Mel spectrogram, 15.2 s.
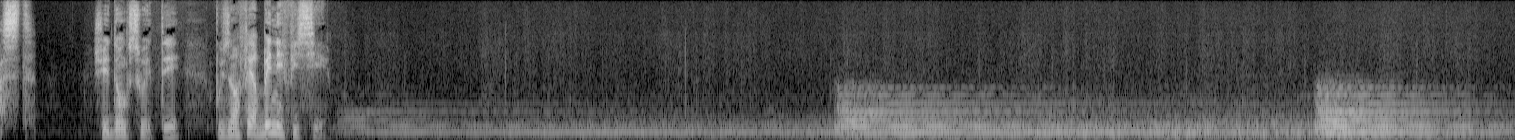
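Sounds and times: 
speech: 0:01.0 - 0:03.4
bell striking midnight: 0:03.4 - 0:15.1.

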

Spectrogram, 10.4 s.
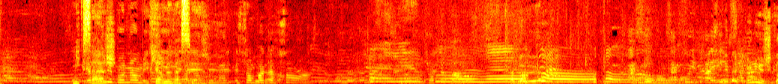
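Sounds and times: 
child crying: 0:00.0 - 0:01.5, 0:04.5 - 0:09.1
speech: 0:01.0 - 0:10.3.

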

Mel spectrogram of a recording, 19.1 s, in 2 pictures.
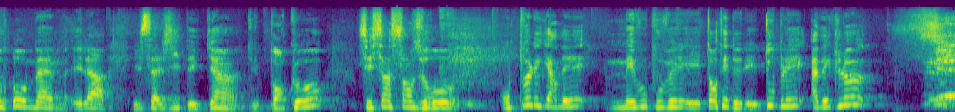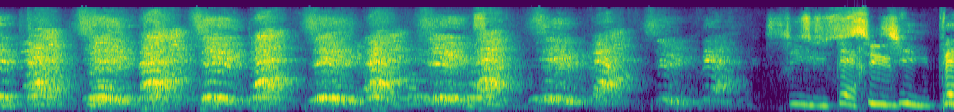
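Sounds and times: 
speech: 0:00.0 - 0:10.8, 0:18.0 - 0:19.0
group of children cheering and chanting: 0:09.2 - 0:17.1.

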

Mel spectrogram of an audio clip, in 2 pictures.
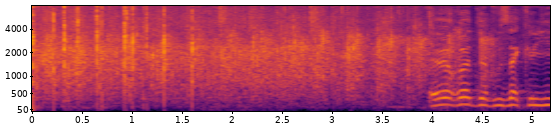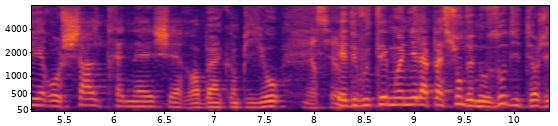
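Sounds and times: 
audience applause: 0:00.0 - 0:04.8
speech: 0:04.0 - 0:10.3.

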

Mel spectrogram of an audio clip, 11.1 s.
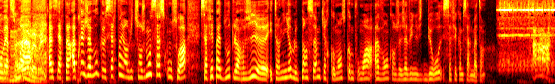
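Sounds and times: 
speech: 0:00.1 - 0:10.1
alarm clock ringing: 0:10.0 - 0:11.0.

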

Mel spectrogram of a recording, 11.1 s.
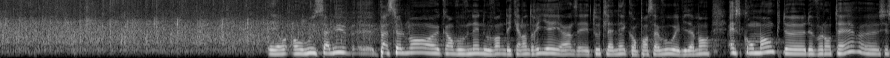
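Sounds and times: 
audience applause: 0:00.0 - 0:05.8
speech: 0:03.4 - 0:11.1.

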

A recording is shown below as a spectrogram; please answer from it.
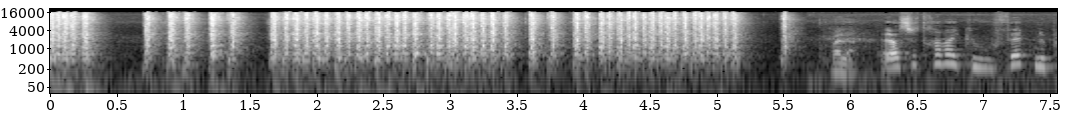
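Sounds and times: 
keys struck on an antique typesetting keyboard: 0:00.0 - 0:05.3
speech: 0:05.8 - 0:07.5.

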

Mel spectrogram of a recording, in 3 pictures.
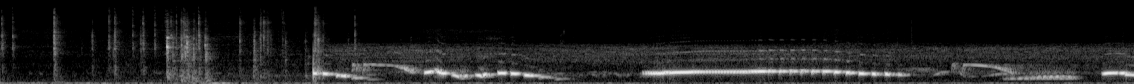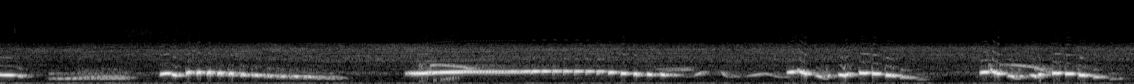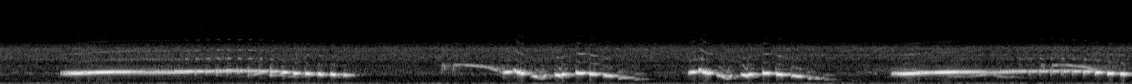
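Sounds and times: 
sharp clicks: 0:00.0 - 0:03.7
slowed-down birdsong of a bird singing in flight: 0:03.0 - 0:34.0.

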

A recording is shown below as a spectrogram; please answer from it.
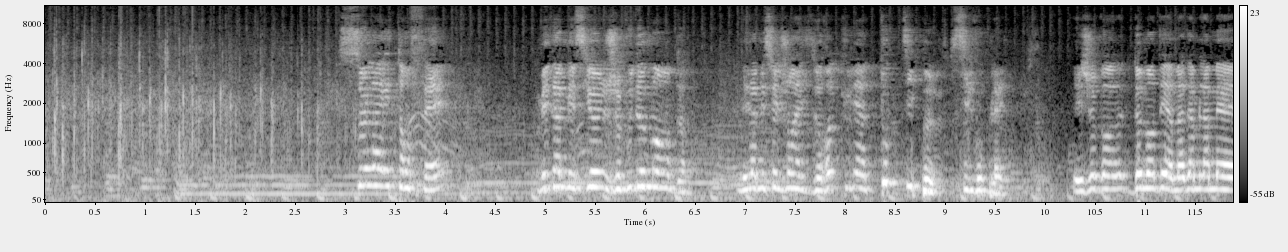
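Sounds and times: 
crowd clapping: 0:00.0 - 0:03.1
murmuring voices: 0:00.0 - 0:10.2
low hum: 0:00.0 - 0:11.8
speech: 0:00.6 - 0:01.8, 0:03.0 - 0:04.2, 0:04.9 - 0:09.7, 0:10.3 - 0:11.8.

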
